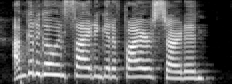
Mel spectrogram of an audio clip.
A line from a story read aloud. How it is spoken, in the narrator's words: she yelled to Sabrina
